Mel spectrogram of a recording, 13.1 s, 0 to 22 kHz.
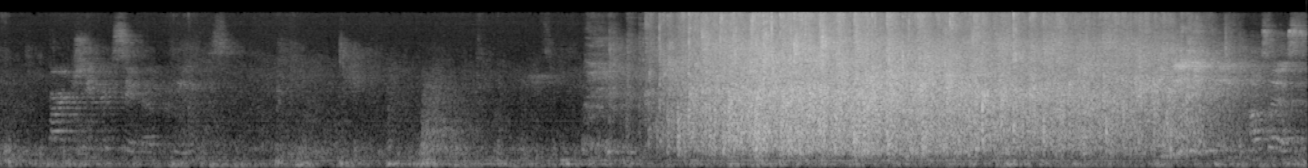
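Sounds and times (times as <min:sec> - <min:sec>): children applauding: 0:06.1 - 0:12.4.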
